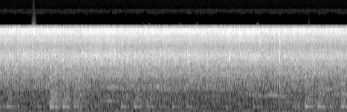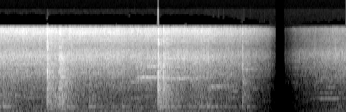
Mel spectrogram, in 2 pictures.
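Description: Chopped onions sizzling in hot ghee in a metal karahi, stirred with a metal spoon that scrapes the pan and clicks against it twice, about five and six seconds in. The sizzle fades out to silence near the end.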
